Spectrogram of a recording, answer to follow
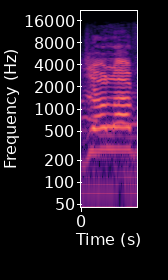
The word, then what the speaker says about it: jollof: It's jollof rice, nigga.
